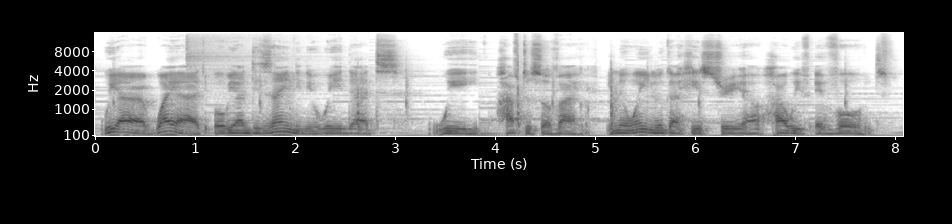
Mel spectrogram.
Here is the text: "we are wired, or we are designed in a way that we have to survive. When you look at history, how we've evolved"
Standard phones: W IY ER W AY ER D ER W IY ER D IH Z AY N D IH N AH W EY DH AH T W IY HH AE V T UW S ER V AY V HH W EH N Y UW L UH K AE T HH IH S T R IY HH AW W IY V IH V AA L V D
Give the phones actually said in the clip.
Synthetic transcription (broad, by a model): W IY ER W AY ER D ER W IY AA D IH Z AY N D IH N AH W EY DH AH T W IY HH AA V T UW S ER V AY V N W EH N Y UW L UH K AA T HH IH S T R IY HH AW W IY V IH V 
